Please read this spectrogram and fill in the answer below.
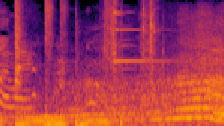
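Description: Hip hop background music with a heavy bass beat; in the second half a rising sweep sound effect carries over into the next shot.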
